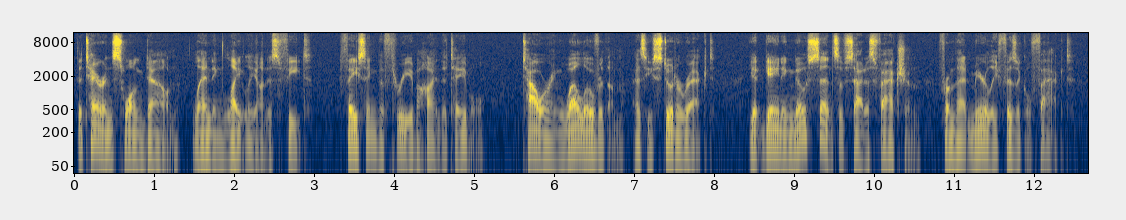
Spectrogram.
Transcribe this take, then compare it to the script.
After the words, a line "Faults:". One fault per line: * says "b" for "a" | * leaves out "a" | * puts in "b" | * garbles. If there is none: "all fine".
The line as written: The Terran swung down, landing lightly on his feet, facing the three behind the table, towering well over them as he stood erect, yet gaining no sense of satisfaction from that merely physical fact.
The Terran swung down, landing lightly on his feet, facing the three behind the table, towering well over them as he stood erect, yet gaining no sense of satisfaction from that merely physical fact.
Faults:
all fine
